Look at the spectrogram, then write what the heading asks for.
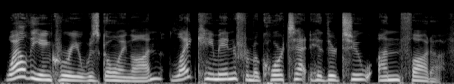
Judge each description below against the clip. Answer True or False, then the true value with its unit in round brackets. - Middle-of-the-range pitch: False (210 Hz)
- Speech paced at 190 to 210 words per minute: True (200 wpm)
